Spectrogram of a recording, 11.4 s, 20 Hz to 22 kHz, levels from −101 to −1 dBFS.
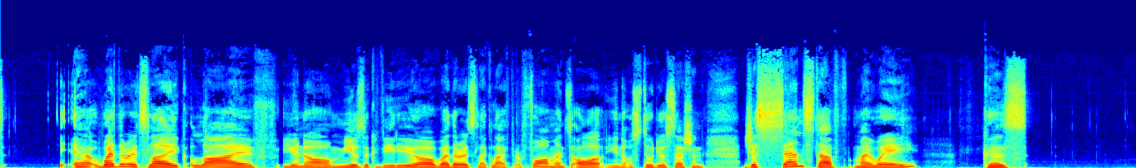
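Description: No technical faults can be heard anywhere in this speech recording. There is nothing in it that calls for a timestamp or a repair note.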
